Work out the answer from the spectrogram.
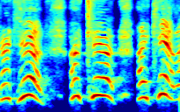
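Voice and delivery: high, pleading mock crying; acting out an overwhelmed, crying mother; imitated tearful refusal. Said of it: "she just starts crying".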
